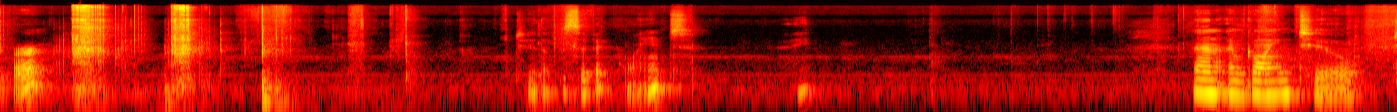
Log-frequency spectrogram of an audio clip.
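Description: Paper rustles and scrapes as it is handled.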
